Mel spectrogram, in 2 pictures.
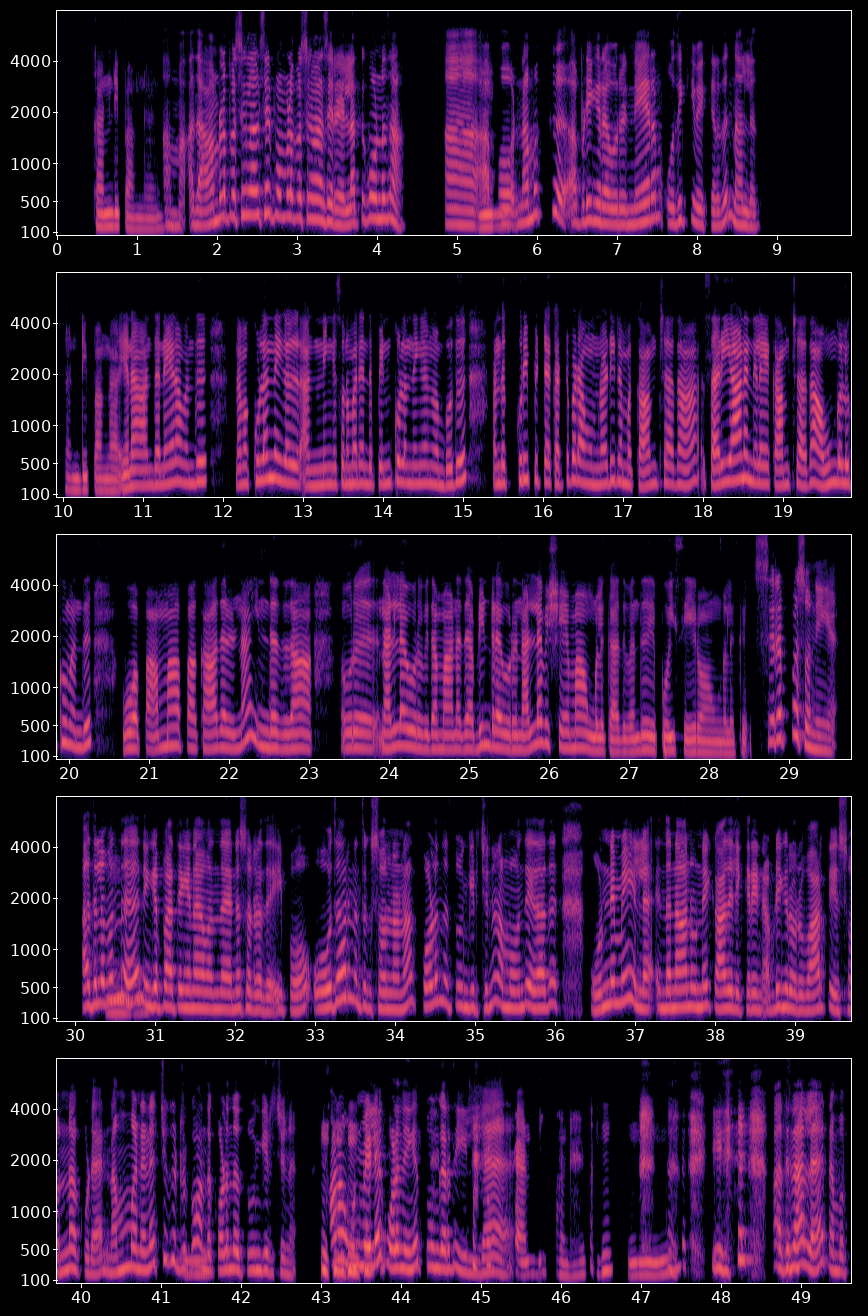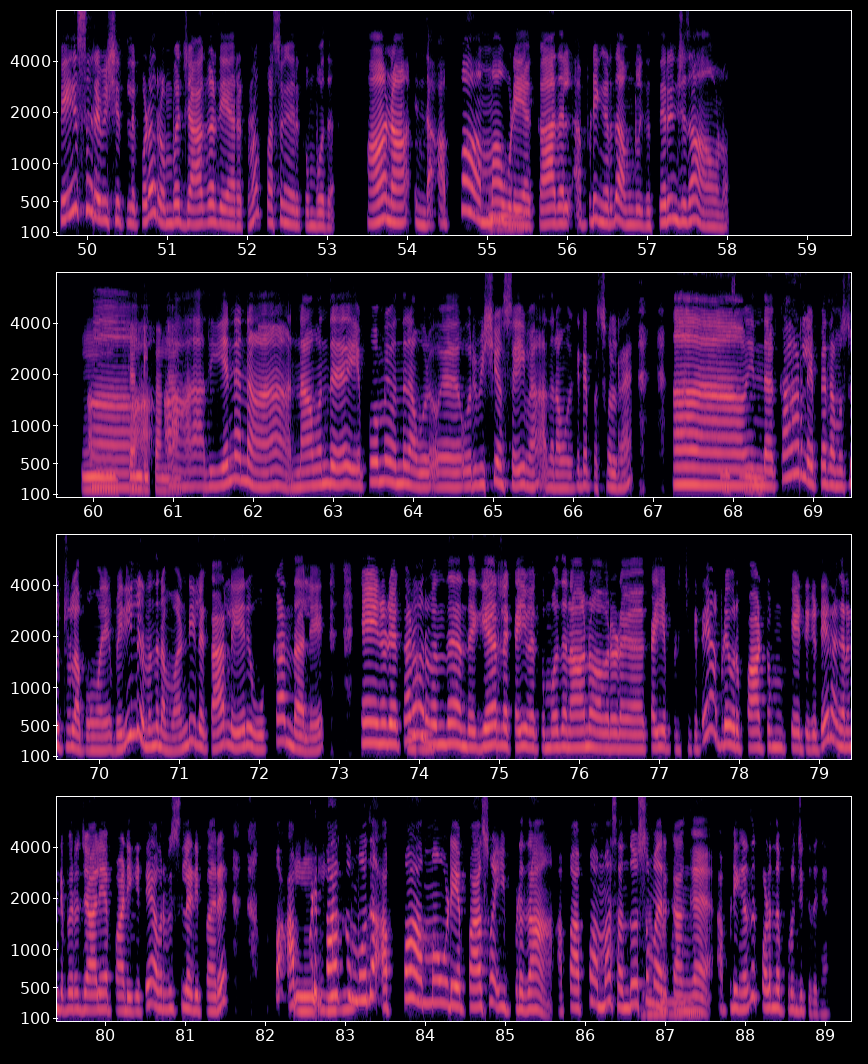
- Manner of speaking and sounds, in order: other background noise; tapping; "உதாரணத்துக்கு" said as "ஓதாரணத்துக்கு"; laugh; laughing while speaking: "கண்டிப்பாங்க. ம்ஹ்ம். ம்"; laugh; laughing while speaking: "அதுனால"; drawn out: "அ"; drawn out: "அ"
- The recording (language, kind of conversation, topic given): Tamil, podcast, குழந்தைகள் பிறந்த பிறகு காதல் உறவை எப்படி பாதுகாப்பீர்கள்?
